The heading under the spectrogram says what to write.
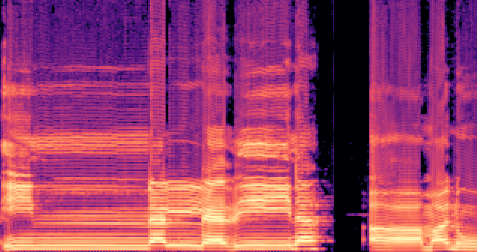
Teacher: हमज़ा को नून के साथ मिलाएंगे और गुन्ना करेंगे। नून को लाम के साथ मिलाएंगे। · हमज़ा पे खड़ी ज़बर है तो इसे हम लंबा पढ़ेंगे। नून को वाव के साथ मिलाएंगे।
